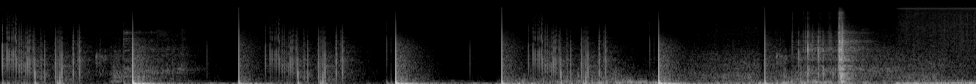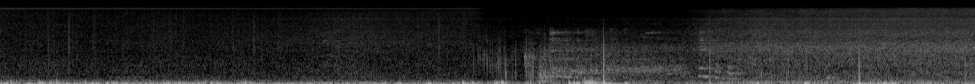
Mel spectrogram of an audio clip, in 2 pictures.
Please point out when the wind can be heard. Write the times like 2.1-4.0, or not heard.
5.0-19.4.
